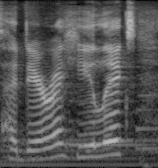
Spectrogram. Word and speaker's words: Hedera helix: Every plant foldie's favorite plant, this is the Hedera helix, or the correct way to say it is Hedera helix.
